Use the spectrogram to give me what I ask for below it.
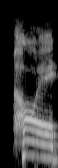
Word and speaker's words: Pirl: And it's, last name Pirl, but spelled like girl with a P.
